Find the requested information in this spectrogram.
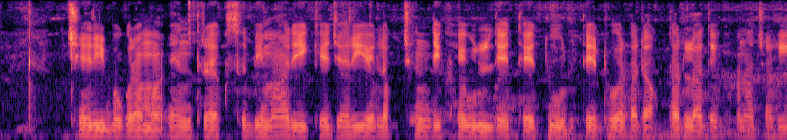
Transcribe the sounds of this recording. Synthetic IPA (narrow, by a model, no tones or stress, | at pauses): t͡ʃʰeːɾiboɡɾaːmãʔẽnt̪ɾeːksbiːmaːɾikezɐɾielɐkt͡ʃʰənd̪ɪkʰauld̪eːt̪ʰet̪uːɾt̪eɖʱoːɾɦəɖaːk̚ʈəɾlad̪eːkʰaːnat͡ʃaːɦie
